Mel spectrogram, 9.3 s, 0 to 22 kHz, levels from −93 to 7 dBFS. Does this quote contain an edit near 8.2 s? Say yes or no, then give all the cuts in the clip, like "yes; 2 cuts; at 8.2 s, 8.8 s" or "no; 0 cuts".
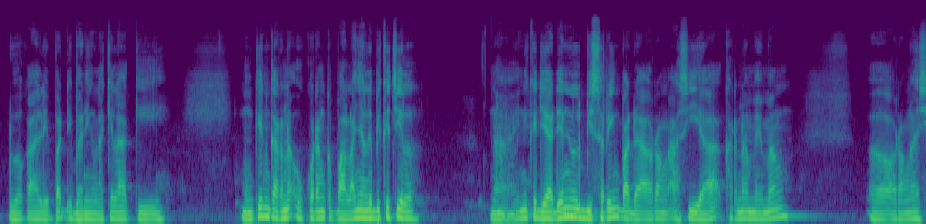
no; 0 cuts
